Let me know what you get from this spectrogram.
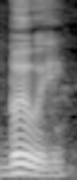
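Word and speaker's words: Bui: my last name is Bowie. Yeah, it's easy. B-U-I.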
